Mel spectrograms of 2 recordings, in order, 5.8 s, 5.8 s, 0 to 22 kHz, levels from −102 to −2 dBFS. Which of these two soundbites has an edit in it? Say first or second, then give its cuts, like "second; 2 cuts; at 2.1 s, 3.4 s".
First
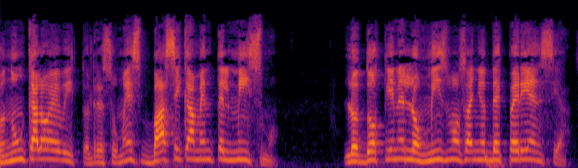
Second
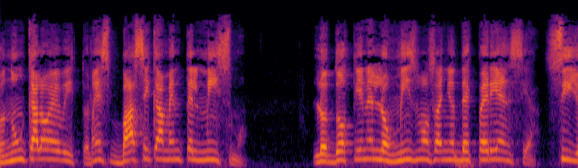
second; 1 cut; at 0.9 s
